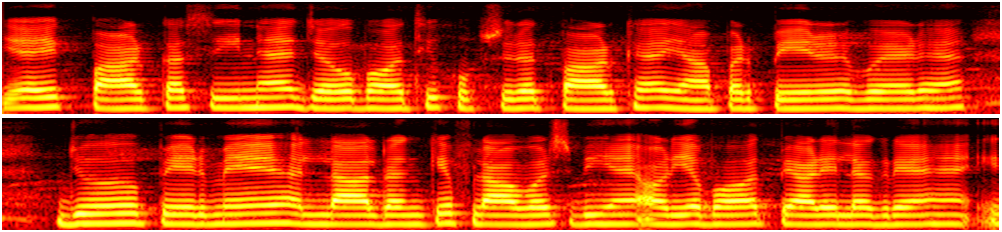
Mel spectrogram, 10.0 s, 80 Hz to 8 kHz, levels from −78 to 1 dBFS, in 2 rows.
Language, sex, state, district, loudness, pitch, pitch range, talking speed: Hindi, female, Bihar, Saharsa, -15 LUFS, 195 Hz, 190-205 Hz, 190 wpm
